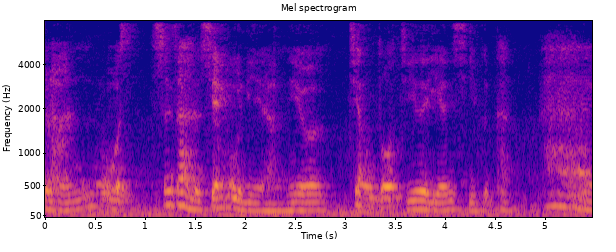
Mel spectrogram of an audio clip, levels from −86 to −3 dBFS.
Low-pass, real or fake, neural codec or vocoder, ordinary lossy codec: none; fake; codec, 16 kHz, 2 kbps, FunCodec, trained on Chinese and English, 25 frames a second; none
